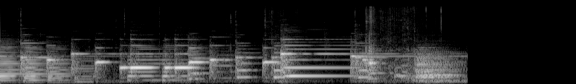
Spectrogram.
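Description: A piano plays a lively tune up close.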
